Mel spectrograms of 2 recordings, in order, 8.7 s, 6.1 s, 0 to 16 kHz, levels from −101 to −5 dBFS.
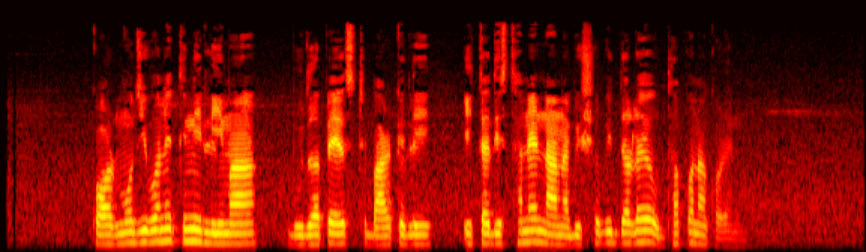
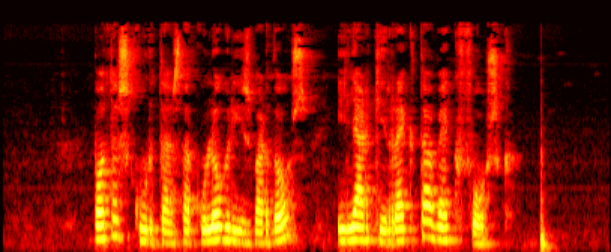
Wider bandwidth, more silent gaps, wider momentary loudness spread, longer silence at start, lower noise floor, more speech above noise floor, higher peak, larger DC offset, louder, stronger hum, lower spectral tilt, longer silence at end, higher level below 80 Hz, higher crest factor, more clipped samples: about the same, 11.5 kHz vs 11.5 kHz; neither; about the same, 13 LU vs 12 LU; about the same, 0.95 s vs 0.95 s; about the same, -68 dBFS vs -71 dBFS; second, 33 dB vs 47 dB; second, -14 dBFS vs -8 dBFS; neither; second, -34 LUFS vs -26 LUFS; neither; about the same, -4.5 dB/octave vs -5.5 dB/octave; first, 1.35 s vs 0.65 s; second, -90 dBFS vs -60 dBFS; about the same, 22 dB vs 20 dB; neither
